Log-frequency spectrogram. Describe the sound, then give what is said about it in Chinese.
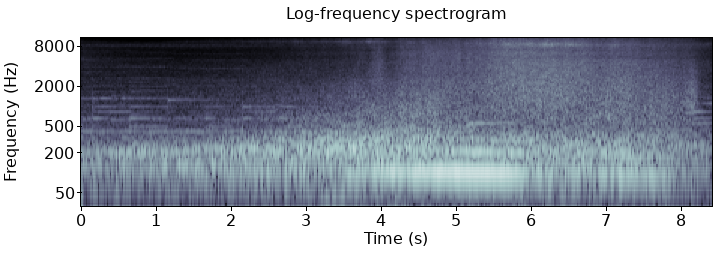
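An airplane takes off, its jet engines building into a loud, steady roar with a deep low drone and a hissy high edge that swells midway and then eases slightly. No one speaks. “还记得上一集音频带着大家登机，那这一集就要准备带大家起飞喽。”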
